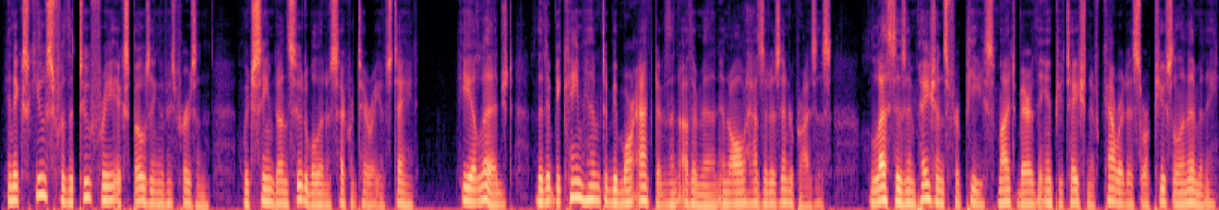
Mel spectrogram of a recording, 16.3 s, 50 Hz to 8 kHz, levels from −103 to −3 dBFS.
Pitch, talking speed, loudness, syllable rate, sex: 120 Hz, 175 wpm, -19 LUFS, 6.1 syllables/s, male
